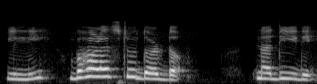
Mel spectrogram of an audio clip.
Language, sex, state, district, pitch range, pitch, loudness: Kannada, female, Karnataka, Bidar, 250-325 Hz, 275 Hz, -16 LUFS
